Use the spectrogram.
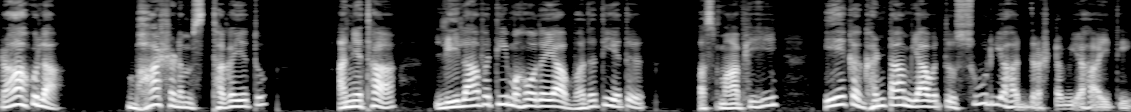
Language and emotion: Sanskrit, fearful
